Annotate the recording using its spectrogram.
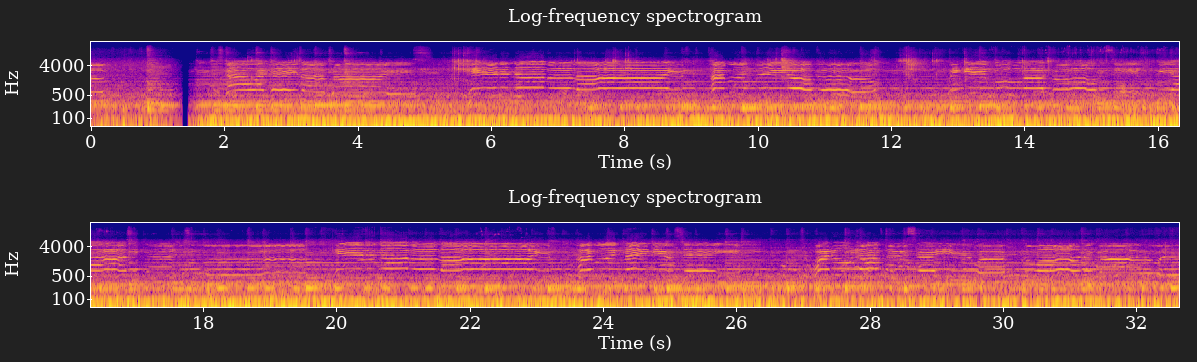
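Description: A woman singing a song and strumming an Ibanez acoustic guitar. The sound cuts out for a split second about a second in, then the song carries on steadily.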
